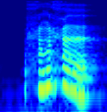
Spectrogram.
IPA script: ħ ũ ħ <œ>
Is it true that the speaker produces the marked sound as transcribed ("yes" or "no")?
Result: yes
